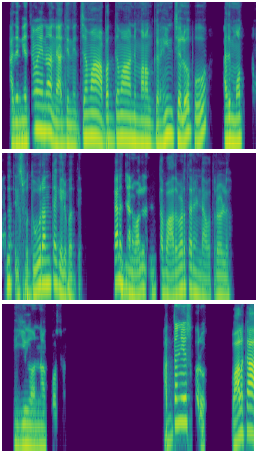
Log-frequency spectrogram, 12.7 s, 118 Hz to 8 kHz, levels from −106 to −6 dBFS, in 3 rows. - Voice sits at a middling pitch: Yes, medium, 145 Hz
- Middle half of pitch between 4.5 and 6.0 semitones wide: Yes, average, 5.1 semitones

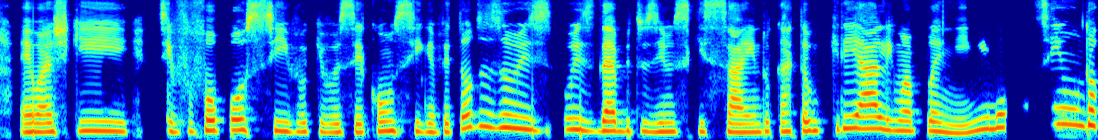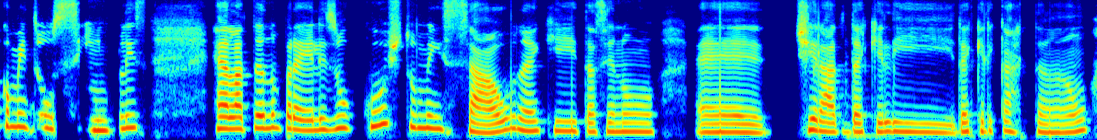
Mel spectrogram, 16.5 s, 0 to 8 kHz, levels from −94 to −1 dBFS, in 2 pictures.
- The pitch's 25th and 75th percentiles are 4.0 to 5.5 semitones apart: Yes, average, 4.8 semitones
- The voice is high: Yes, high, 205 Hz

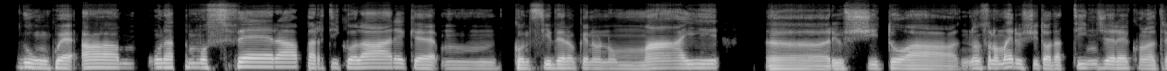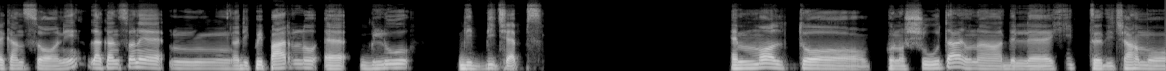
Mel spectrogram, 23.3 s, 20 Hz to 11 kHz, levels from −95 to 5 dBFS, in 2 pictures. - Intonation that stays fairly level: No, average, 4.1 semitones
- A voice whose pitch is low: Yes, low, 115 Hz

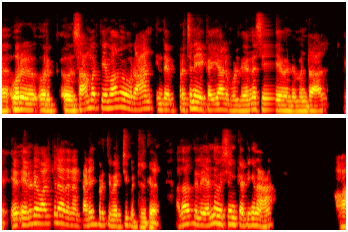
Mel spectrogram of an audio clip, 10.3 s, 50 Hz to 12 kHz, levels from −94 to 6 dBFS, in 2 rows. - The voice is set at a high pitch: No, medium, 150 Hz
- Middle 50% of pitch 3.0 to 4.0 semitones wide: No, average, 4.5 semitones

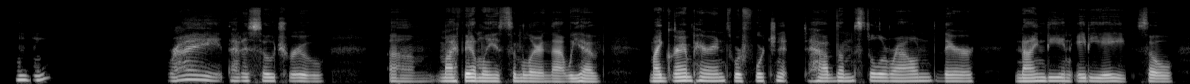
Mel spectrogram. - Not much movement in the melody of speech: Yes, narrow, 1.9 semitones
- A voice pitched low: No, medium, 155 Hz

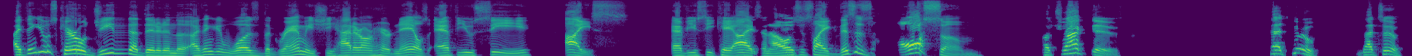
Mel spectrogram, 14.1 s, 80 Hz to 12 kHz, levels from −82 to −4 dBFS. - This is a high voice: No, medium, 140 Hz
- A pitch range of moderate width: Yes, average, 3.7 semitones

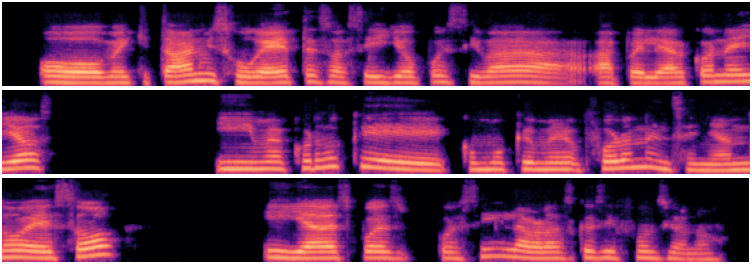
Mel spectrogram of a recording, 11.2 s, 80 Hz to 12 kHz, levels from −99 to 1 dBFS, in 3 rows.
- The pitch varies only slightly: No, average, 3.1 semitones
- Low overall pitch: No, high, 210 Hz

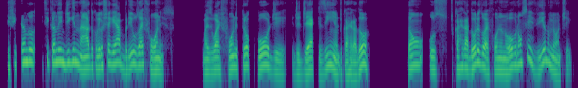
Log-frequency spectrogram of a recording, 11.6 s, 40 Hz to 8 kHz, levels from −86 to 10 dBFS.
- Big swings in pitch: Yes, wide, 6.0 semitones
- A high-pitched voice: No, medium, 140 Hz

